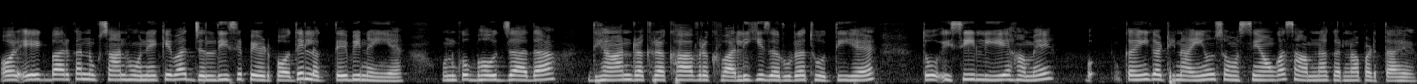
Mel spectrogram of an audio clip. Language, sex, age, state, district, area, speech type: Hindi, female, 45-60, Rajasthan, Jaipur, urban, spontaneous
